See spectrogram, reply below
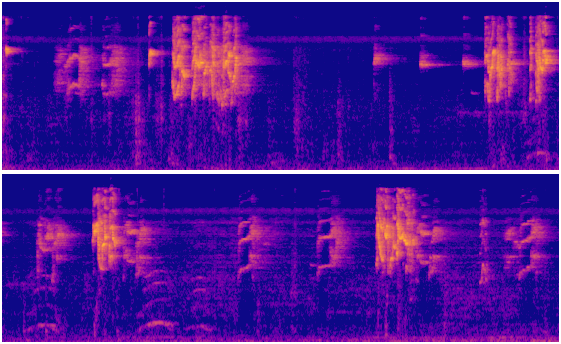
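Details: Albino lovebird, a prized caged bird: bursts of harsh, shrill chattering squeaks in clusters, with loud dense chatter around two, six, eight and twelve seconds and softer chirps between.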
